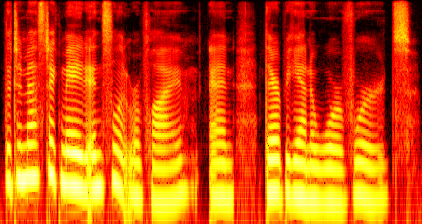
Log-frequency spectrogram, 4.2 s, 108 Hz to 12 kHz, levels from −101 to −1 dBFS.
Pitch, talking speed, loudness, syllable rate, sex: 210 Hz, 170 wpm, -18 LUFS, 5.3 syllables/s, female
